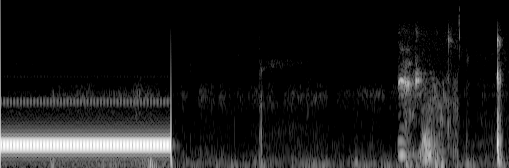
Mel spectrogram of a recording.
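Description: A loud, steady telephone dial tone of an outgoing call being dialled hums for just over a second, then cuts off abruptly, leaving quiet handling noises and a brief burst of muffled voice-like sound.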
